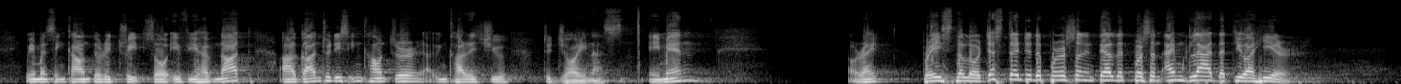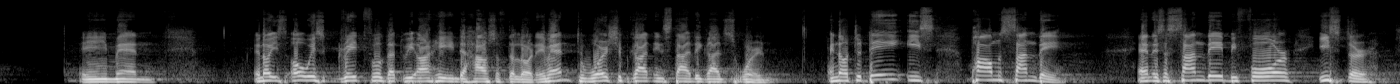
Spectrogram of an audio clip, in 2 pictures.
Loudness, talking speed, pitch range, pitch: -16 LUFS, 165 wpm, 115-175 Hz, 145 Hz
